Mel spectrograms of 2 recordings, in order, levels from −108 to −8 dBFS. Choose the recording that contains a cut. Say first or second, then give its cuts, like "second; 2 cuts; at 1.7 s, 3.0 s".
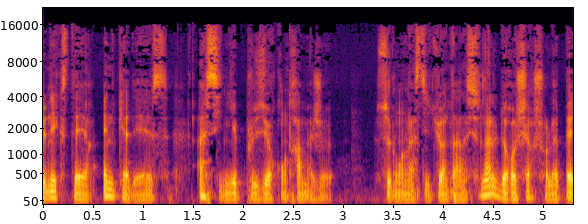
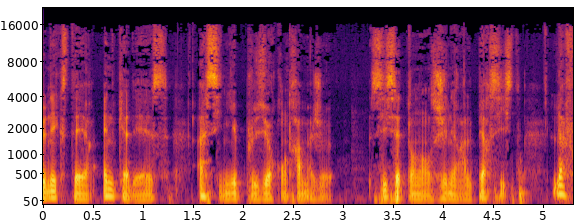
first; 1 cut; at 3.2 s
